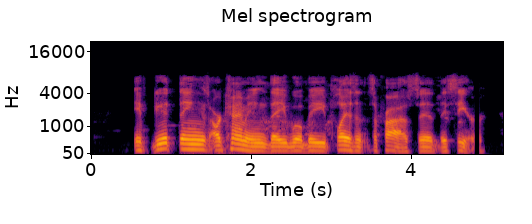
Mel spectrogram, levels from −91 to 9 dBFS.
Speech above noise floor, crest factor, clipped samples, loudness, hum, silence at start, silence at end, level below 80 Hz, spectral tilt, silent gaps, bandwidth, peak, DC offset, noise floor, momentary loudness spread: 61 dB; 16 dB; under 0.1%; -18 LUFS; none; 0.55 s; 0.3 s; -58 dBFS; -6 dB/octave; 4.80-4.84 s; 7.6 kHz; -2 dBFS; under 0.1%; -78 dBFS; 10 LU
